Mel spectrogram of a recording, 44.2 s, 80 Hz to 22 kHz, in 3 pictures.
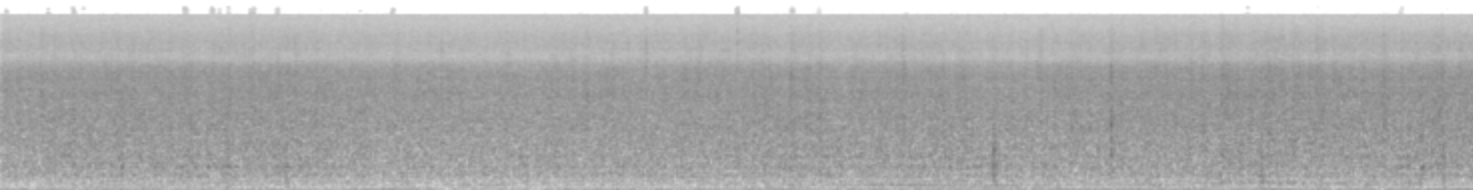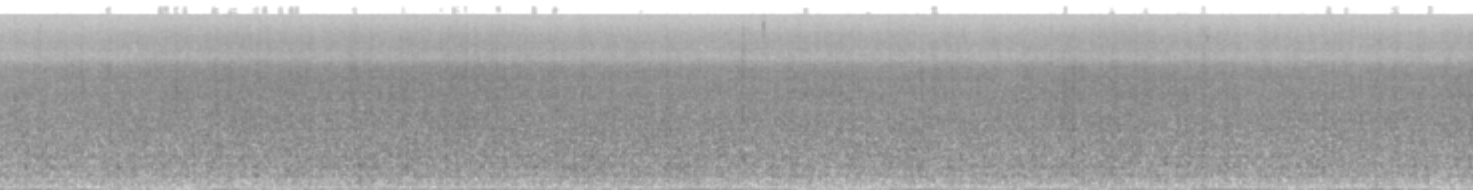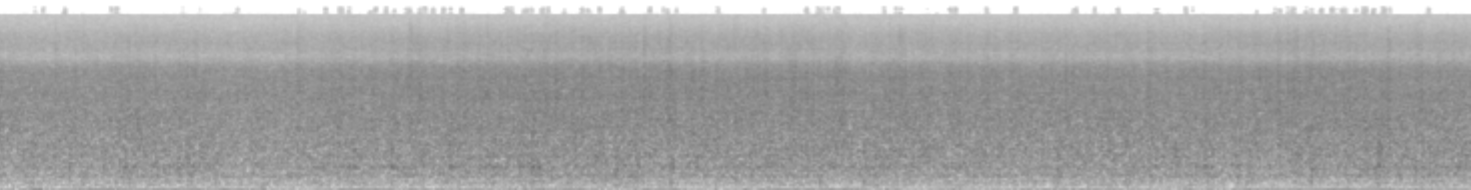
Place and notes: {"title": "Unit, Old Sarum, Salisbury, UK - 062 Rain on the archive store", "date": "2017-03-03 08:15:00", "latitude": "51.10", "longitude": "-1.78", "altitude": "78", "timezone": "Europe/London"}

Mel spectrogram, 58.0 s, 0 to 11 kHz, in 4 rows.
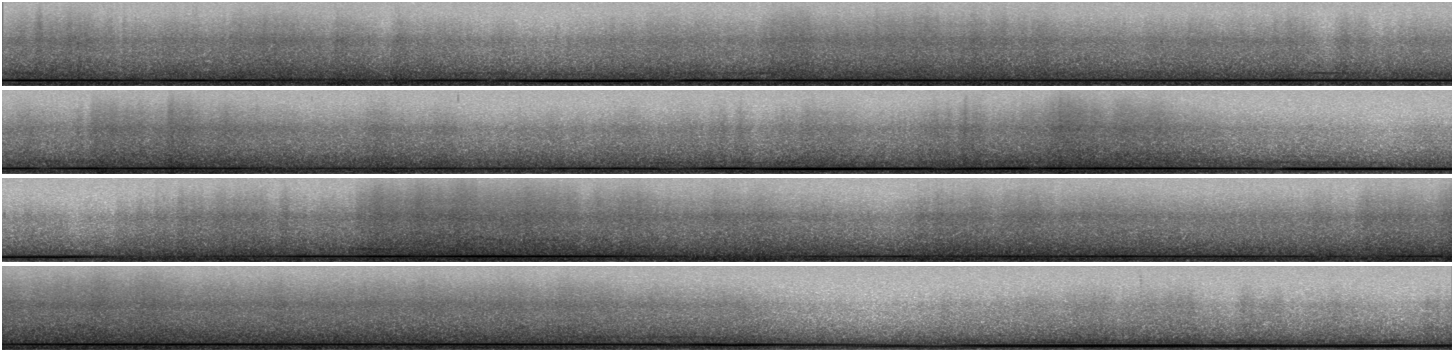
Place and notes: {"title": "Chacaltaya - Wind singing in an old tube on the top of the mountain", "date": "2014-02-16 12:00:00", "description": "On the top of the mountain, the wind is howling in the old installation of the ski station of Chacaltaya, Bolivia. The station was the highest in the world, and stops a few years ago, because of the smelting of the ice (du to global warming).\nThe teleski cable and tube is still there and the wind sing in it!\nSound recorded by a MS setup Schoeps CCM41+CCM8 with a Cinela Zephyx Windscreen\nSound Devices 788T recorder with CL8\nMS is encoded in STEREO Left-Right\nrecorded in february 2014 on the top of Chacaltaya Mountain, above La Paz, Bolivia.", "latitude": "-16.35", "longitude": "-68.12", "altitude": "5240", "timezone": "America/La_Paz"}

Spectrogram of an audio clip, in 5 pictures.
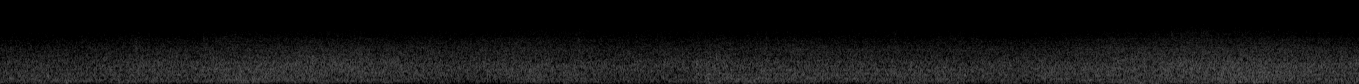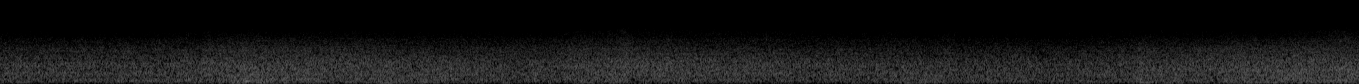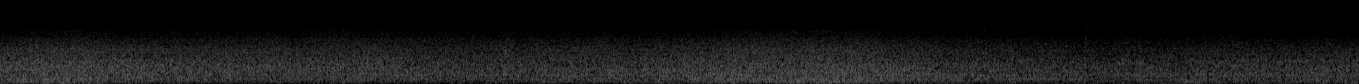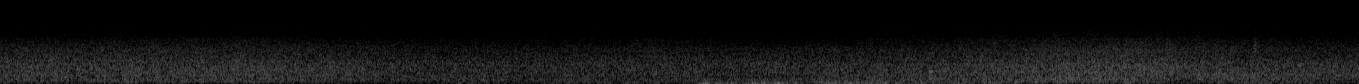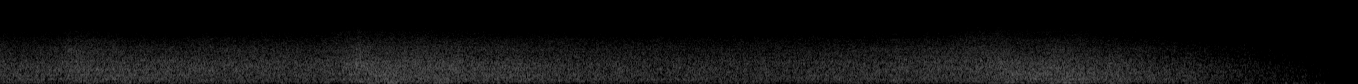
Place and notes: {"title": "Dabaisha Diving Area, Lüdao Township - On the coast", "date": "2014-10-30 14:35:00", "description": "On the coast, sound of the waves\nZoom H2n MS +XY", "latitude": "22.64", "longitude": "121.49", "altitude": "10", "timezone": "Asia/Taipei"}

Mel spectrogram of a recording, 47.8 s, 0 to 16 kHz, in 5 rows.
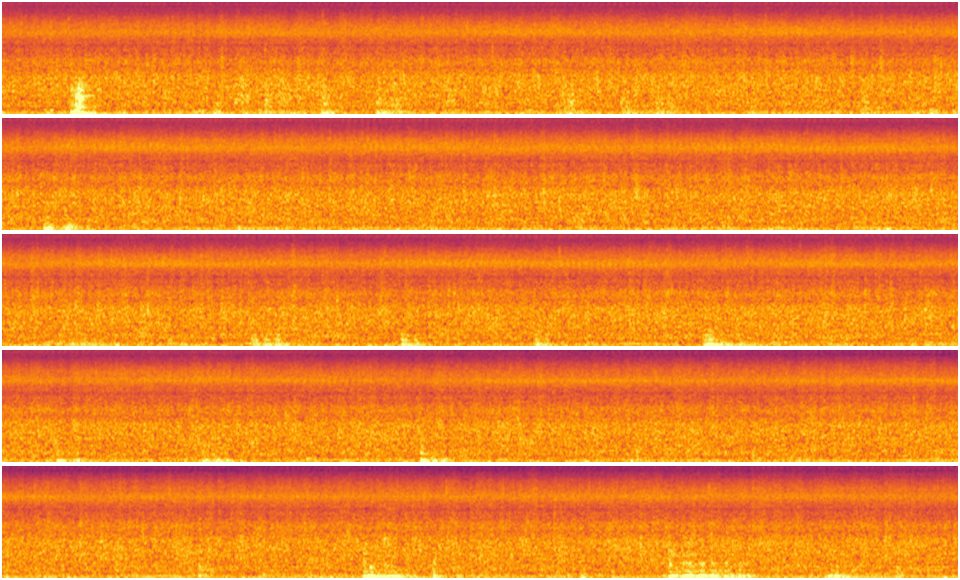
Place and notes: {"title": "Dainakacho, Higashiomi, Shiga Prefecture, Japan - Notogawa Suisha", "date": "2014-08-13 14:22:00", "description": "Sounds of Notogawa Suisha (waterwheel), an old waterwheel in the Japanese countryside. The site includes a small park, historical information, and a boat rental facility. Recorded with a Sony M10 recorder and builtin mics on August 13, 2014.", "latitude": "35.19", "longitude": "136.14", "altitude": "82", "timezone": "Asia/Tokyo"}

